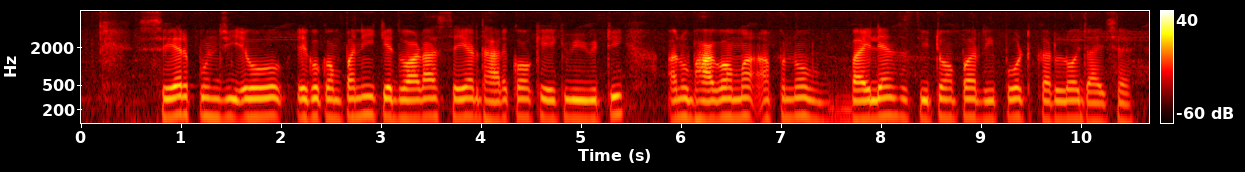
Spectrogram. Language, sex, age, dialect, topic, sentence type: Maithili, male, 51-55, Angika, banking, statement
